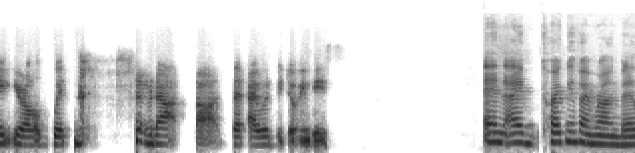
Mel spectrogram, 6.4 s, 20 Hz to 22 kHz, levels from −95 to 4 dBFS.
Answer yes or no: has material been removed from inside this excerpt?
yes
